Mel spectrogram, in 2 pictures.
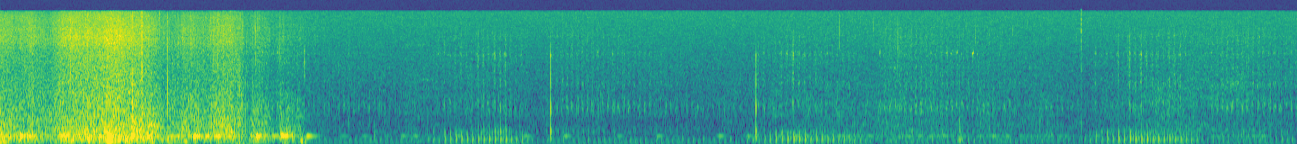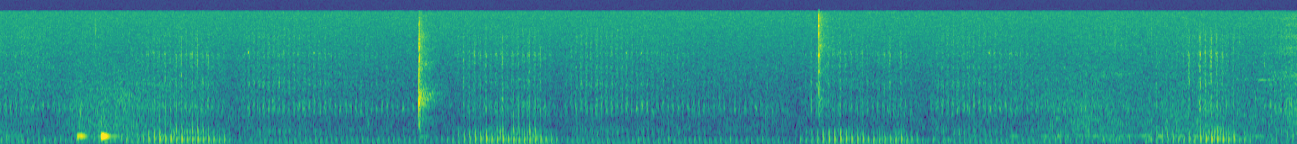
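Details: Purring house cat, female, captured on a fluffy microphone for relaxation; opens with two seconds of loud rustling handling, then gentle low vibrating purr pulses return every two to three seconds, with occasional faint ticks.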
